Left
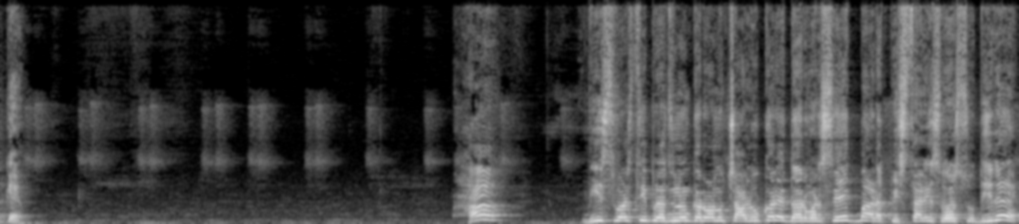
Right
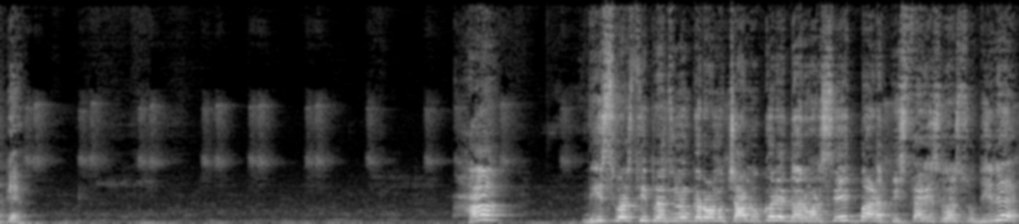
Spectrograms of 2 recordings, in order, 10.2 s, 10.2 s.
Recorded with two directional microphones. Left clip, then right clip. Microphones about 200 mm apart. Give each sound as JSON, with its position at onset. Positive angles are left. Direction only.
{"t": 4.5, "sound": "speech", "side_deg": 55}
